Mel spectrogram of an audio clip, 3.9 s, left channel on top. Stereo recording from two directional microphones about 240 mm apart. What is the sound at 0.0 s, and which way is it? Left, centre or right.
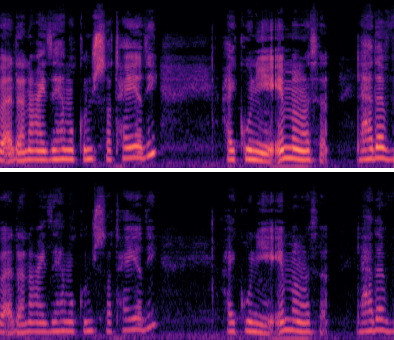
A woman's voice, left.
